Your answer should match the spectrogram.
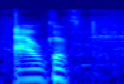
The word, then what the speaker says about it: Algarve: Will it be likes of Imola, Silverstone, Algarve?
